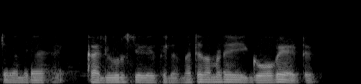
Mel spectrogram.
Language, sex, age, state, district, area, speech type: Malayalam, male, 18-30, Kerala, Idukki, rural, conversation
